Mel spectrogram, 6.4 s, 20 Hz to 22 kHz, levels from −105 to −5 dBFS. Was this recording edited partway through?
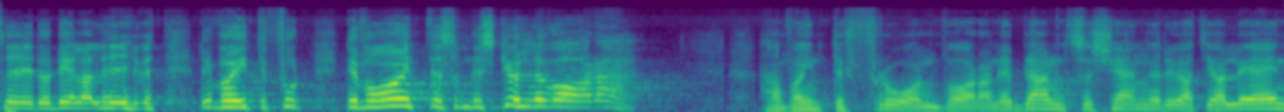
yes; 1 cut; at 3.6 s

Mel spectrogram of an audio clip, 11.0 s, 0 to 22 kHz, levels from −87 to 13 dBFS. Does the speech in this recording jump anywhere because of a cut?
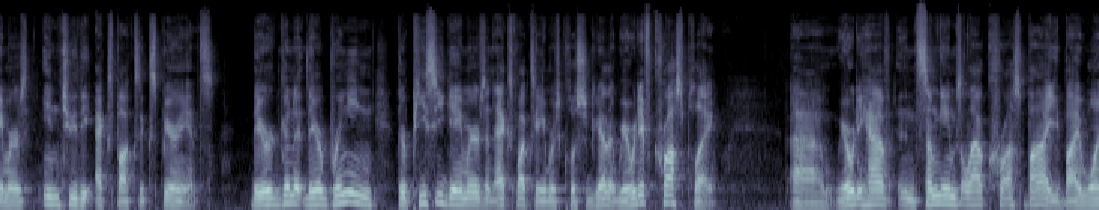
no; 0 cuts

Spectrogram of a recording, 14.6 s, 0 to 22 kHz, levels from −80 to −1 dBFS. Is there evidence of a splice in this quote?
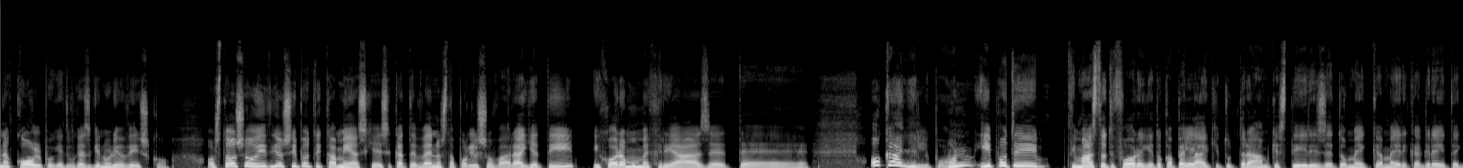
no; 0 cuts

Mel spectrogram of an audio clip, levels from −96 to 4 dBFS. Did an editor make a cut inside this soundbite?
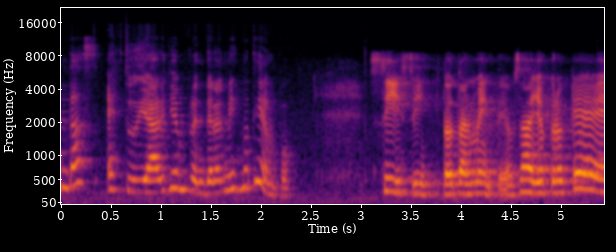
no; 0 cuts

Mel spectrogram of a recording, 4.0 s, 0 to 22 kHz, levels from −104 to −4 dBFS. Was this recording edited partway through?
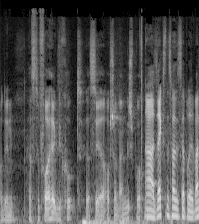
no; 0 cuts

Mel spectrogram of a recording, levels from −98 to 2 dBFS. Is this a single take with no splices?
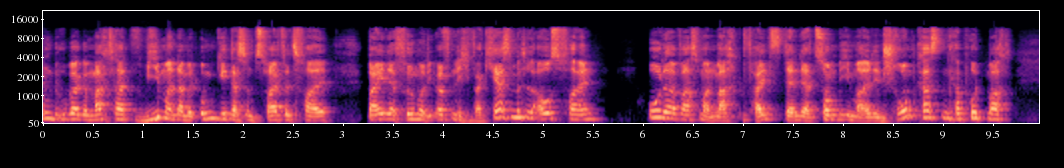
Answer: no; 1 cut; at 7.0 s

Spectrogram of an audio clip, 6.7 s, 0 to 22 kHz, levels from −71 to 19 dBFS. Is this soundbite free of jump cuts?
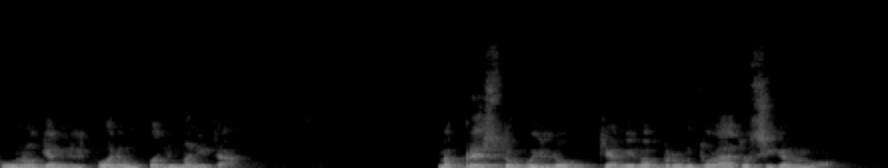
yes; 0 cuts

